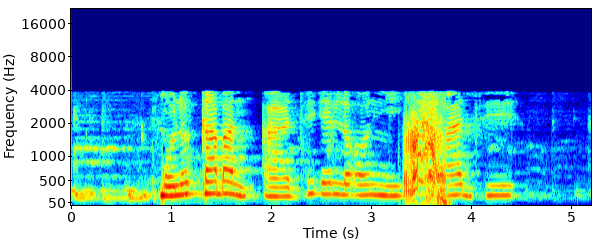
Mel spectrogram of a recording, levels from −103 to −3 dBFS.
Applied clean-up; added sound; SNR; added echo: none; Zipper (clothing); -1 dB; none.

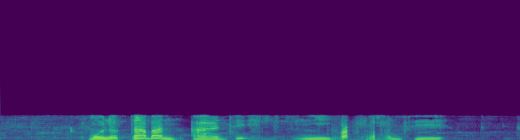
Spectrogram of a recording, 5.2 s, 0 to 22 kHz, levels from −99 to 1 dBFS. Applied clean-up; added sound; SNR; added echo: neural separator model SepFormer WHAM!.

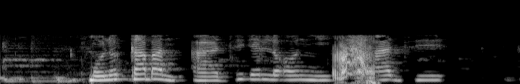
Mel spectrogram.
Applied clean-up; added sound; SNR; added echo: classical method Wiener filter.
